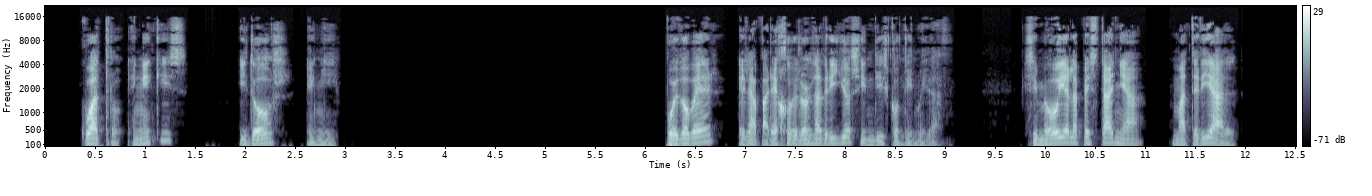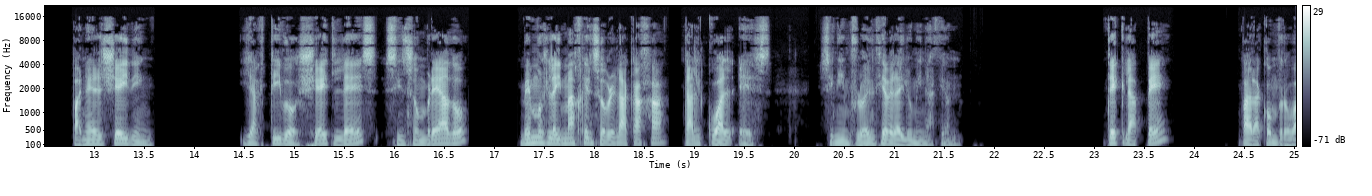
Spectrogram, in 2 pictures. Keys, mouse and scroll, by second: 1.3 click, 3.6 click, 7.2-8.9 middle drag, 12.0-14.9 drag, 16.2-18.0 drag, 18.4-20.3 middle drag, 24.8 p.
